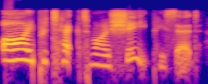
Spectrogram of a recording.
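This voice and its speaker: A woman hosting a children's storytime, telling a tale informally in simple, animated explanations. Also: high-pitched, a little slow, vocal fry, no room sound, lo-fi sound. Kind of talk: informal storytelling to a puppet dog.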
